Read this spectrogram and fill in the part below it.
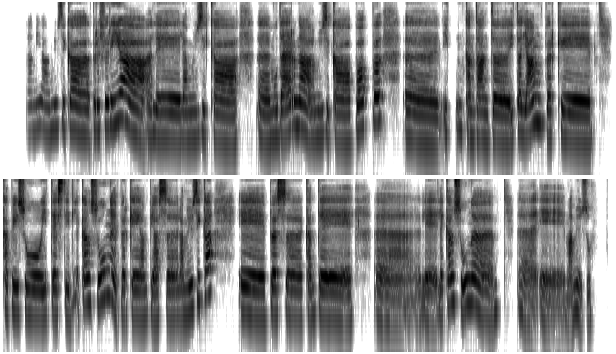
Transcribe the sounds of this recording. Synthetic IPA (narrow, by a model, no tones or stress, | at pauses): lamiamyzikapɾefeɾiːaalelamyzikʰa | mud̪ɛɾnalamyzikapɔp | ḭkant̪ant̪it̪aljaŋpeɾkʰe | kapisuit̪ɛst̪id̪elekansuŋepeɾkeampjaslamyzikaepøskant̪e | lelekansuŋ | ḛma̰myzu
